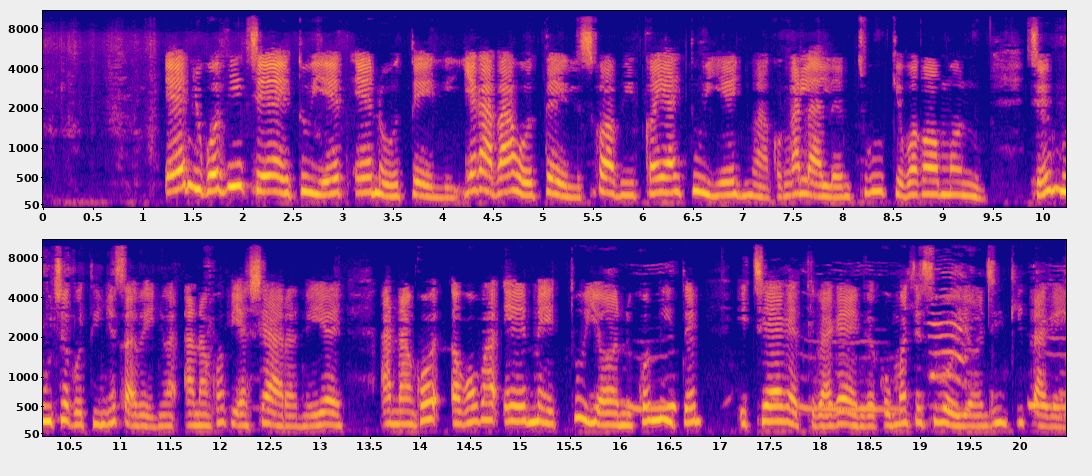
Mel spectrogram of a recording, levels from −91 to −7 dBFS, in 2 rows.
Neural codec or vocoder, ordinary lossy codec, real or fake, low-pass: none; AAC, 32 kbps; real; 9.9 kHz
